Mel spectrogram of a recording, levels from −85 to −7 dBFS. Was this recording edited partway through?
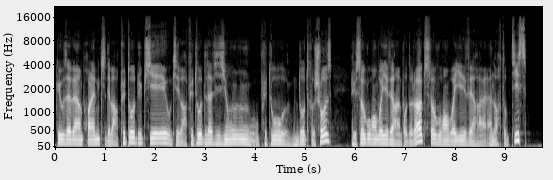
no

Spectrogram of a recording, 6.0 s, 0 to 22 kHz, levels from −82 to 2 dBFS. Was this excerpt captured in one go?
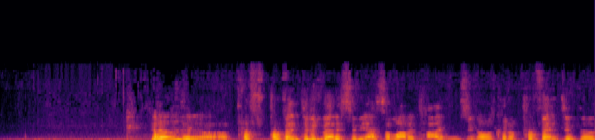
no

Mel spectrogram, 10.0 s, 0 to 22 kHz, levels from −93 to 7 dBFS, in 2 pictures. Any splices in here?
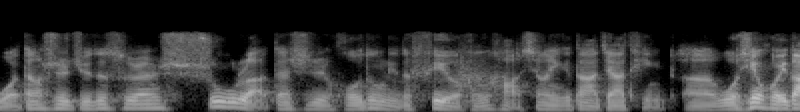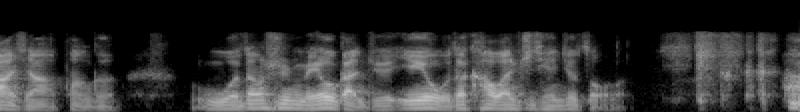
yes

